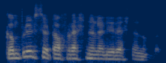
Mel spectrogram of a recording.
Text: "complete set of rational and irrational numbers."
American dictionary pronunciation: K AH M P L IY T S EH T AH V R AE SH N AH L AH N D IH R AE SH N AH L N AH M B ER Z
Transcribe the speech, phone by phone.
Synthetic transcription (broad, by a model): K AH M P L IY T S EH T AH F R AE SH N AH L AH N D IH R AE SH N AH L N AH M B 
